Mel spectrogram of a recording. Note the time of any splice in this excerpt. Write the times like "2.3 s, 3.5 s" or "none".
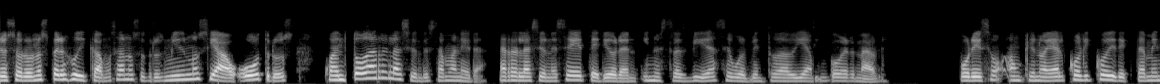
3.4 s, 4.9 s, 8.1 s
